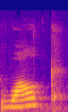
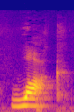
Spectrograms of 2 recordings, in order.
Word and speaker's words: walk: silent some examples include walk it's not walk no no no it's walk and this one talk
